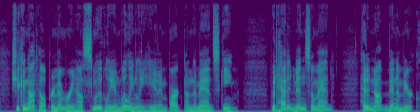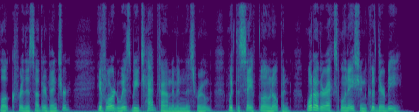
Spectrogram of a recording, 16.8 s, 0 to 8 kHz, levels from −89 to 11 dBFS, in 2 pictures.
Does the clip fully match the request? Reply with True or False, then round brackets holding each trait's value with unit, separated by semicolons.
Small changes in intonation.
False (5.1 semitones)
